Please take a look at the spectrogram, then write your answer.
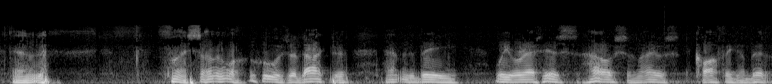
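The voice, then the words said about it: Voice marked by lingering bronchitis. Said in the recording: “you can tell from my voice, I still have a residual bronchitis”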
